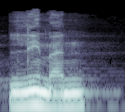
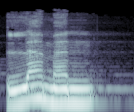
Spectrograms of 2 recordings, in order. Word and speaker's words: لمن: واحذر من اللحن في كلمة لمن، فاللام مفتوحة وليست مكسورة، فلا تقل لمن، بل الصواب لمن، مدحورا لمن.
